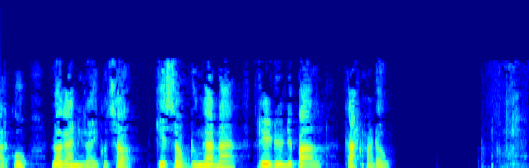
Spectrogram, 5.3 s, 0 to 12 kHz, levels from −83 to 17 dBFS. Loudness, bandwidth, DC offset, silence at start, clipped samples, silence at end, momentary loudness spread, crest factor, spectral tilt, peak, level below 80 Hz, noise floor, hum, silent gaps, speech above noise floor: -26 LUFS; 8 kHz; under 0.1%; 0 s; under 0.1%; 0.1 s; 9 LU; 22 dB; -5.5 dB/octave; -4 dBFS; -66 dBFS; -81 dBFS; none; none; 55 dB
